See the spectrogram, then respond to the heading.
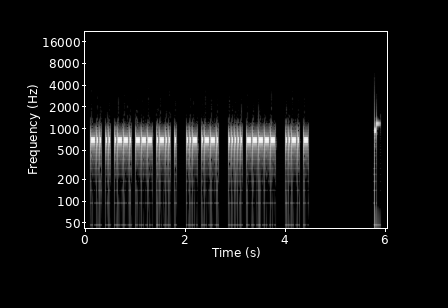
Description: Morse code, heard as a keyed tone, about 40 wpm, 700 Hz. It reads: DIPOLE UP 50 FT
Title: Practice QSO - Exchange 2 - Info - 40wpm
